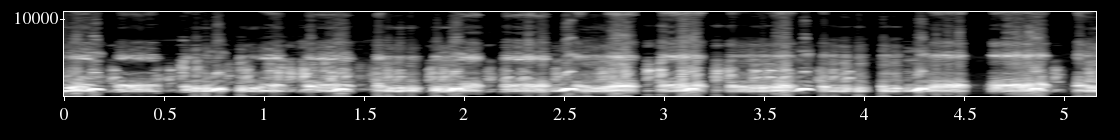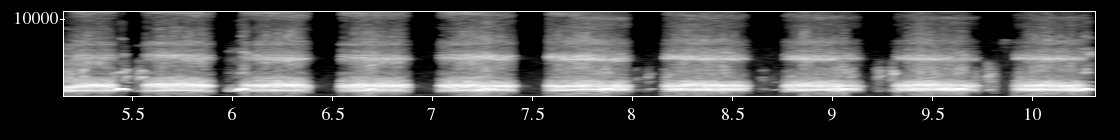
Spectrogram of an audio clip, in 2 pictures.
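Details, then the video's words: Bluetooth speaker playback of a white-breasted waterhen (kuro-wakwak): loud, rasping, evenly spaced croaks, about two per second, each with a small upward-bending note at its end, continuing steadily. "Kuro-Wakwak White Breasted Waterhen 100% Effective Sounds via bluetooth Speaker"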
